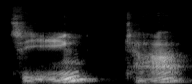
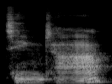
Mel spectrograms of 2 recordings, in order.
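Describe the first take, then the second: First: 警察 as two separate words, 警 dipping and rising fully; over-careful 警察 with a gap after the dipping 警; full third tone. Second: 警察 joined, 警 staying low before rising 察; no full rise on 警, straight into rising 察; tones run together. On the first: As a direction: split 警察, giving 警 a complete third tone. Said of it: "you don't make it like a normal third tone". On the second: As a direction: glide 警察 as one word with a neutral-like first tone. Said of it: "you do 警察". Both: Shown as a demonstration.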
